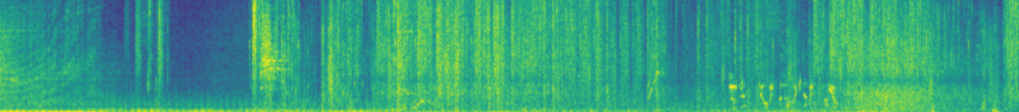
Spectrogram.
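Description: Ink sprays and splatters wetly in quick bursts.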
